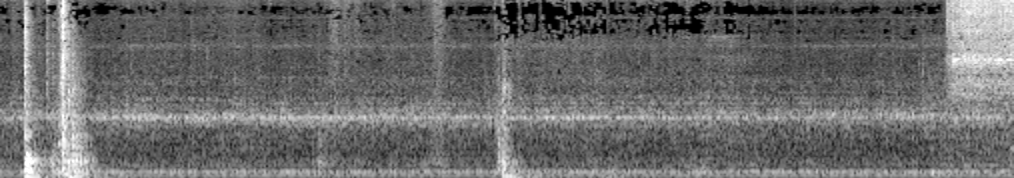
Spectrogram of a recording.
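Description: A couple of sharp knocks of a door or cupboard just after the start and another about five seconds in, over a steady electrical hum. Near the end a tap is turned on and water starts running.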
